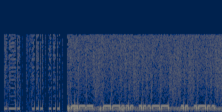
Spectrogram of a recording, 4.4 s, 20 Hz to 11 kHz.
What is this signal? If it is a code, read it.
Morse code, heard as a keyed tone, about 29 wpm, 660 Hz, with noise. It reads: O 73 IL
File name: CW / 2008-ss-cw-k5tr-op-n5rz -19:00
